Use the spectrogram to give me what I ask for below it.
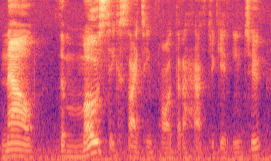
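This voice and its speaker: Audible room echo around a man's voice. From South Africa. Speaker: travel vlogger. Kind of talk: casual travel vlog. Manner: fast; animated.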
